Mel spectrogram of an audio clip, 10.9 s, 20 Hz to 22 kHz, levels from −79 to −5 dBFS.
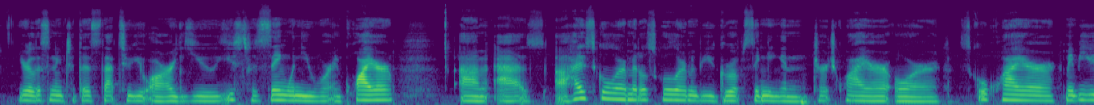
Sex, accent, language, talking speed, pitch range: female, American, English, 205 wpm, 135-170 Hz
